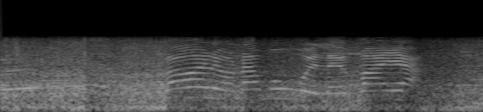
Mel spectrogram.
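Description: Busy street background of crowd chatter and motorbike traffic, with a woman's high voice close by from about a second in.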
